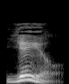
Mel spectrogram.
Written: yale

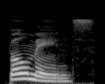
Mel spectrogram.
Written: beaumains

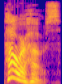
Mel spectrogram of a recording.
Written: powerhouse

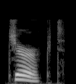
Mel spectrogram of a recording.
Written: jerked

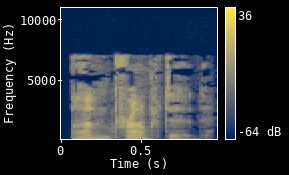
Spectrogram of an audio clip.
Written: unprompted

